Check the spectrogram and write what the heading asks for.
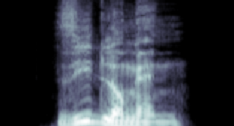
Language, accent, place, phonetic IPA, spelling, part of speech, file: German, Germany, Berlin, [ˈziːdlʊŋən], Siedlungen, noun, De-Siedlungen.ogg
- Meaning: plural of Siedlung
